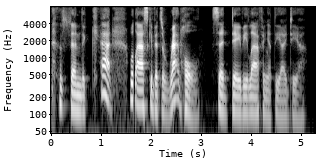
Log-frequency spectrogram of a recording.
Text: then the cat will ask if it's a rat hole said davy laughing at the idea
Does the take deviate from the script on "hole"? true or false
false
